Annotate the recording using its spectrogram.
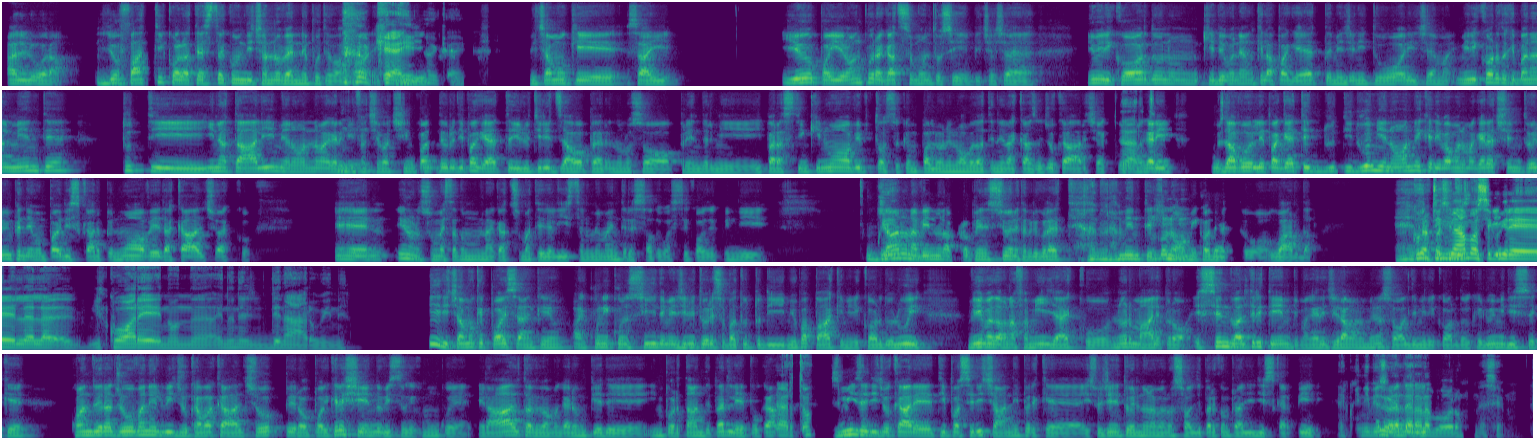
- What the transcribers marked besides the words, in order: chuckle; laughing while speaking: "Okay"; other background noise; "cioè" said as "ceh"; "cioè" said as "ceh"; tapping; laughing while speaking: "virgolette, ad"; chuckle; "quindi" said as "uindi"; "Sì" said as "Ì"; "soprattutto" said as "sopatutto"; "veniva" said as "viniva"; "sedici" said as "sedic"; "avevano" said as "aveano"
- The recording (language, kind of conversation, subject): Italian, podcast, Come hai deciso di lasciare un lavoro sicuro per intraprendere qualcosa di incerto?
